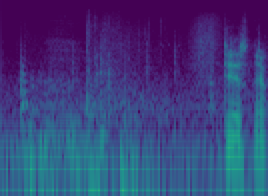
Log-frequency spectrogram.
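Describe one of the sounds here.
Wooden boards crack and clatter down.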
